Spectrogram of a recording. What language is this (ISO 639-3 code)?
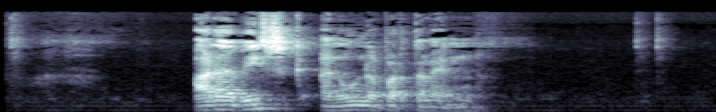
cat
